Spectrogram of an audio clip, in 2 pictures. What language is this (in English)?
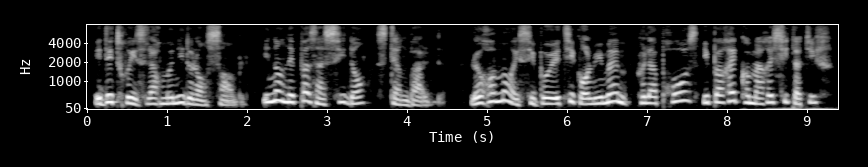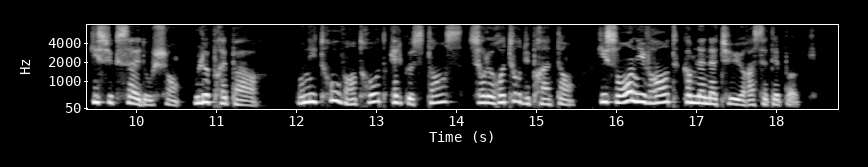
French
